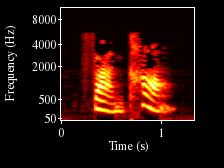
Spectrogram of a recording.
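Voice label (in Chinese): "反抗", Mandarin; hsk; chinese flashcards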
